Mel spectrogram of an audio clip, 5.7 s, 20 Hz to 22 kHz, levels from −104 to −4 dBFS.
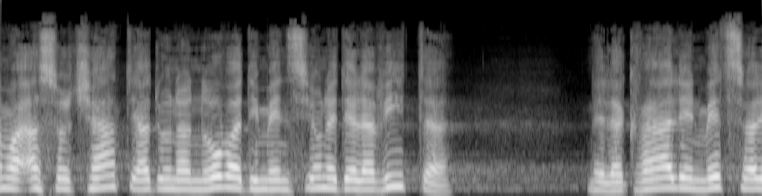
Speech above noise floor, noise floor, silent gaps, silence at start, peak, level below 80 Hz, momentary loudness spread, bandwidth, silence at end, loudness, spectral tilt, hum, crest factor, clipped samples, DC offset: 37 dB; -57 dBFS; none; 0 s; -4 dBFS; -70 dBFS; 8 LU; 14.5 kHz; 0 s; -20 LUFS; -5.5 dB/octave; none; 16 dB; under 0.1%; under 0.1%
